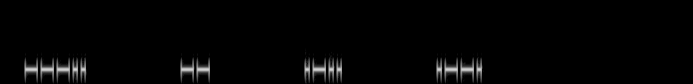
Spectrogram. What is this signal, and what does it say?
Morse code, heard as a keyed tone, about 30 wpm, spaced as for 8 wpm, 700 Hz. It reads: 8MLP
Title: USA Call Signs - 5 Characters - 8x Character Spacing - 30wpm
